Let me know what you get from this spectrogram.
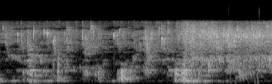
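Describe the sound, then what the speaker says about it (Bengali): Young jackfruit pieces fry in hot oil with turmeric and salt, a loud, close sizzle and crackle that swells into a dense, continuous hiss. "একটু হলুদ আর একটু লবণ দিয়ে আমি এঁচোড়টা ভেজে নিচ্ছি"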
